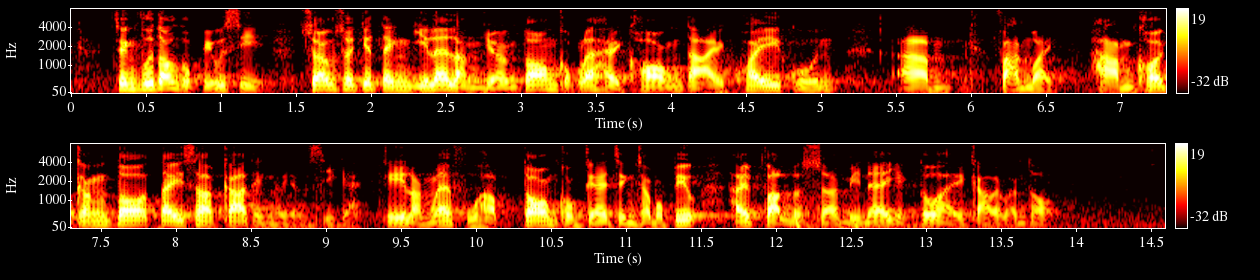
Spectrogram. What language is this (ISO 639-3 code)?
yue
